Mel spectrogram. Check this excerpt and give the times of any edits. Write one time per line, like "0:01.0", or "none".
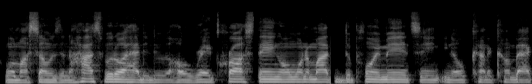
none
